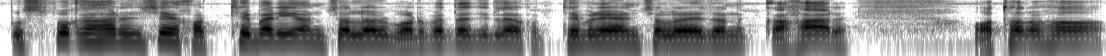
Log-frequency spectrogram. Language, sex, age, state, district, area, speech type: Assamese, male, 60+, Assam, Barpeta, rural, spontaneous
